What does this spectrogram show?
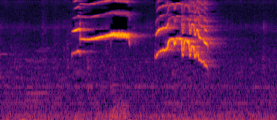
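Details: Oriental magpie-robin (kacer poci) singing in the afternoon as a lure for pet birds: two high whistled phrases, a long thin steady note followed by a shimmering warbled trill.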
